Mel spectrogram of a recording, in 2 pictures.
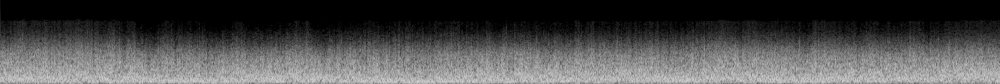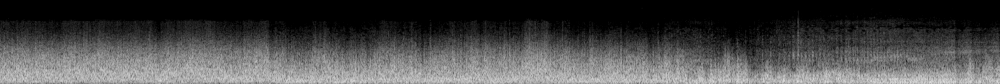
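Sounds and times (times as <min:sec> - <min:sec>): wind buffeting microphone: 0:00.0 - 0:20.0
motorcycle engine running: 0:12.7 - 0:20.0.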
